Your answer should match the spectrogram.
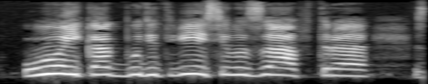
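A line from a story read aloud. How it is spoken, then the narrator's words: Ecstatic yell. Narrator (Russian): завопил от восторга Томми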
